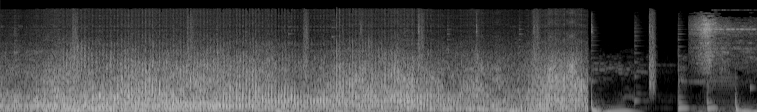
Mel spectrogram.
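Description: A news helicopter flies overhead, its rotor and engine giving a loud, steady, pulsing drone for about six seconds before the sound cuts off abruptly.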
